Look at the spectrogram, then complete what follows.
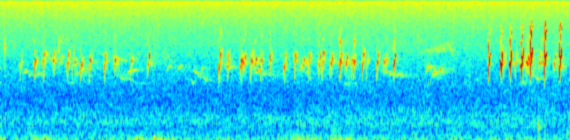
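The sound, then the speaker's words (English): Several wild birds call in quick, overlapping high chirps and short notes around a net where two birds have been caught, with a brighter, sharper burst of rapid chirping near the end over a low rumbling background. “So I caught two birds here in the net, and the other birds, these are the other birds calling.”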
